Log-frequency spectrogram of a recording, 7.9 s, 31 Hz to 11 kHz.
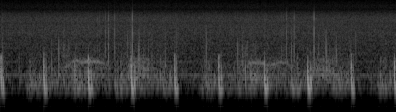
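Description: Regular soft low thumps in pairs, about 69 beats a minute, over a steady hum; a normal heartbeat.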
